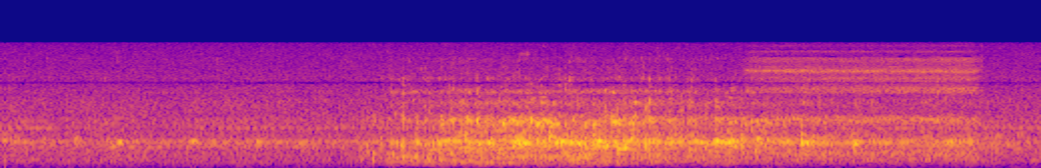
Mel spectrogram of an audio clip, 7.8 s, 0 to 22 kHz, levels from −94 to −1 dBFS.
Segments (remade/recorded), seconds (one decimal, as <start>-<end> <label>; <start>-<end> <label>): 0.0-4.4 remade; 4.4-7.8 recorded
